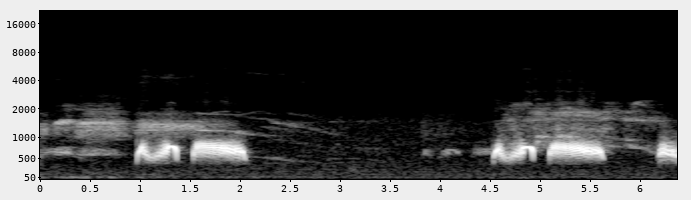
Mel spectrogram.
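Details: Spotted dove used as a lure, gáy gọi style: two repeated phrases about three and a half seconds apart, each a looping double note then a long throaty coo, with the start of a third phrase.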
